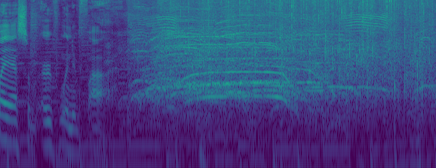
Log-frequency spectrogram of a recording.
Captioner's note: audience cheers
